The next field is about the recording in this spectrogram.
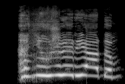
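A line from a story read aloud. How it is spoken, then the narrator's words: Shrieking. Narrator (Russian): завизжала Тереза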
